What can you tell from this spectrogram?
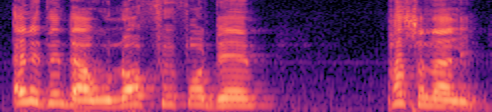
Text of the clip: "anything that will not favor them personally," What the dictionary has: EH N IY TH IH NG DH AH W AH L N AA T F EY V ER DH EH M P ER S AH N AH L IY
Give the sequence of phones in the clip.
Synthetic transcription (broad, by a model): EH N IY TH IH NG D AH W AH N AA T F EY F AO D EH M P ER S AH N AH L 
